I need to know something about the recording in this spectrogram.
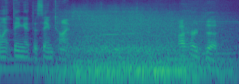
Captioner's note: wind roaring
